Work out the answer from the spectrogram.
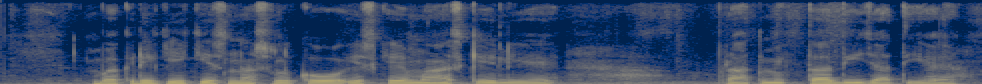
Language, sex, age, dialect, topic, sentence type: Hindi, male, 18-24, Hindustani Malvi Khadi Boli, agriculture, statement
